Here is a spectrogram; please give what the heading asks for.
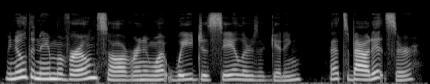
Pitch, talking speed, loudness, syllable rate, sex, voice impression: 230 Hz, 250 wpm, -17 LUFS, 6.5 syllables/s, female, feminine, adult-like, slightly clear, slightly refreshing, friendly, slightly kind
